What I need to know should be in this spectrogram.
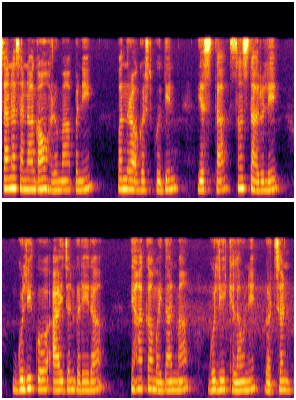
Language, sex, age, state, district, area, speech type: Nepali, female, 60+, West Bengal, Darjeeling, rural, spontaneous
